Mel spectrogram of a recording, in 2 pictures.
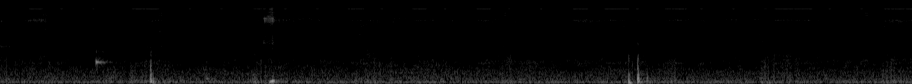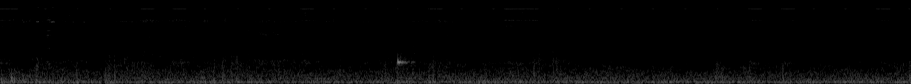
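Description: Faint steady low background hum and hiss, with a few short, sharp clicks or taps: three in the first three seconds, a double one about six seconds in and one more about thirteen seconds in.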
